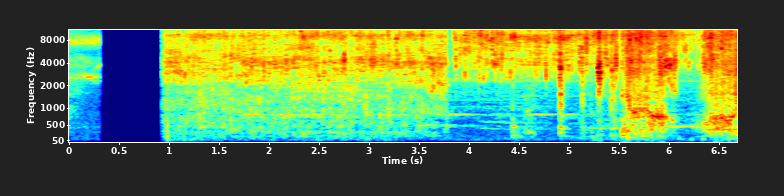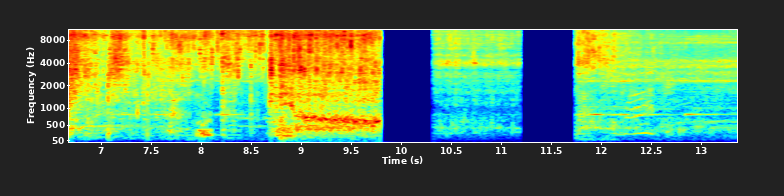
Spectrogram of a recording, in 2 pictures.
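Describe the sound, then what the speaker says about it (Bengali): Water from a tap splashes into a sink as a face is rinsed on a hot day, close and fairly loud, in broken stretches with brief pauses between. "মুখে চোখে একটু জল দিলাম"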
